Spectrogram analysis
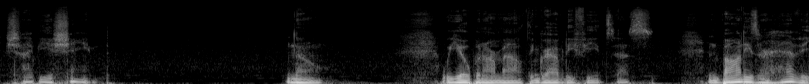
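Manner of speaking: usual speaking voice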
